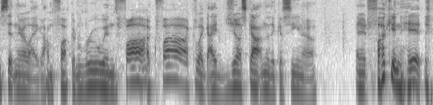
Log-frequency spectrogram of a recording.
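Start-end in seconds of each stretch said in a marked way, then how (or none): 0.6-2.6 mock freaked-out panic, slow, pitch climbing. Retelling sitting at the roulette screen after losing everything: imitating own panic. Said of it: "And I'm freaking out".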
